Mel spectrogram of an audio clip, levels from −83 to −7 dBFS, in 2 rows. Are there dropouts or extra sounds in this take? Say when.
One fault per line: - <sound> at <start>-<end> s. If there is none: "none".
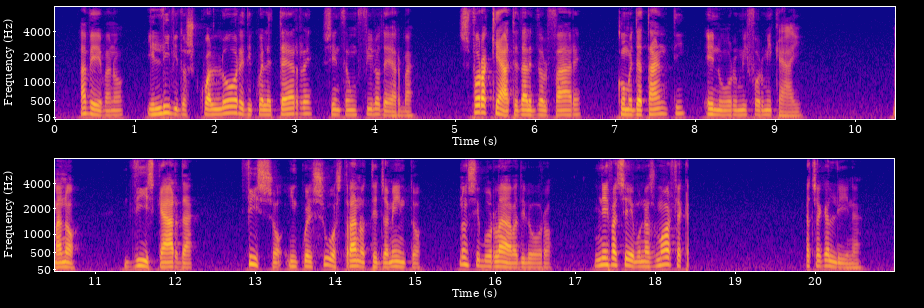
none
